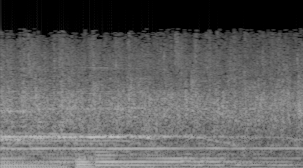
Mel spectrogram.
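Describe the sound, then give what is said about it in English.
An audience claps in a dense, steady wash of applause that holds for about three seconds, with sustained keyboard or organ notes sounding underneath. “Is that your best clap?”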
